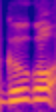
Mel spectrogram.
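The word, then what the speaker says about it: googol: AO Google PLA and they spell it goo G o o g o l is the the way that you spell the number Google and it sounds like a ghoul are these devices monsters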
